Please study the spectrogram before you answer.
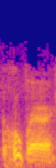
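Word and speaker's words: Houper: Sheriff ER the names Hooper spelled h o u p e r but pronounced a rhyme with Cooper yeah I got it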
